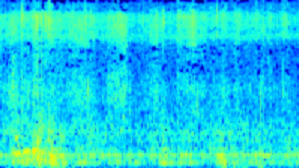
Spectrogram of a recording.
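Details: Honey bees at a honey gallery with bee nests in Depok, giving a steady, low droning buzz that holds for the whole stretch, with a faint brief voice-like sound near the start.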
